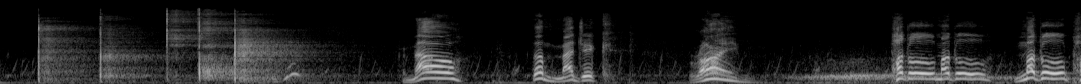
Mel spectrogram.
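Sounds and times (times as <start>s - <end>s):
hand clap: 0.4s - 2.7s
speech: 4.1s - 4.7s, 5.3s - 6.2s, 6.9s - 7.6s, 9.0s - 10.8s.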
